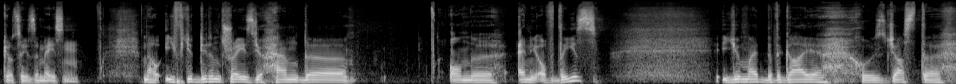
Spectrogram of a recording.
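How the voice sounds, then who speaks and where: A man from Ukraine in his thirties giving a conference talk on stage, speaking haltingly with many filler pauses and friendly asides to the audience. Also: deep voice, a little mellow, no echo.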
